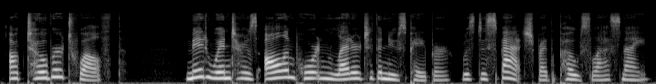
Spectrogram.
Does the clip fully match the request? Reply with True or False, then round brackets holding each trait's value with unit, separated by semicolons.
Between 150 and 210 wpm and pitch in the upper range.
False (135 wpm; 250 Hz)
